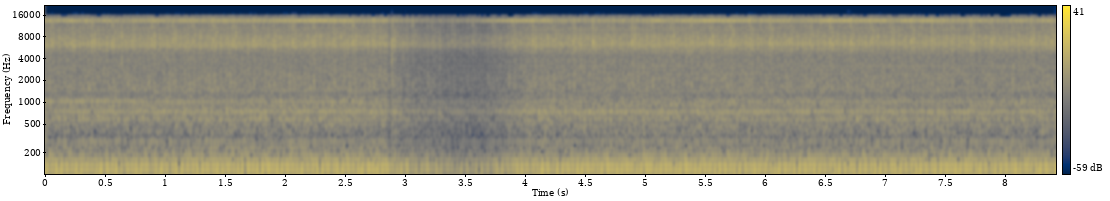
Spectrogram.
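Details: 2004 Subaru WRX at idle: loose uneven rattle about three beats a second from the turbo area, where smoke is also coming from; cause unknown.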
